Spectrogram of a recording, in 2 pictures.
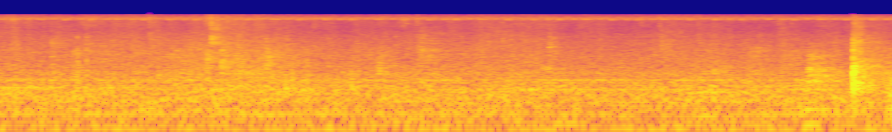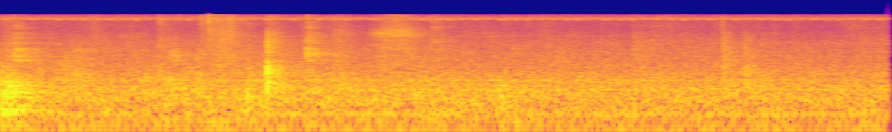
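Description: A woman speaks softly nearby.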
